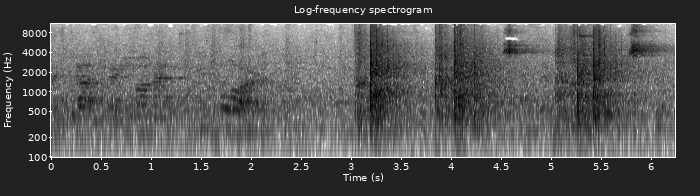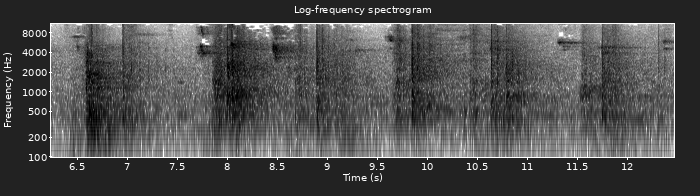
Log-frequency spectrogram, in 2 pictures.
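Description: Squash rally: the ball is struck by rackets and smacks off the court walls about once a second, each hit sharp and echoing in the hall, starting about three seconds in.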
